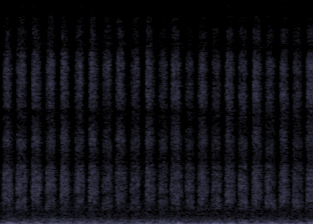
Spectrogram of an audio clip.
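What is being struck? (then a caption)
Felt-tip marker rubbed on a paper sheet. A felt-tip marker held in the hand is rubbed quickly back and forth to color a small area of a thin paper coloring sheet lying flat on a book, while the other hand with long red nails rests on the sheet. This makes a steady run of quiet, scratchy, sanding-like strokes with a bright hiss, over a faint low rumble.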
